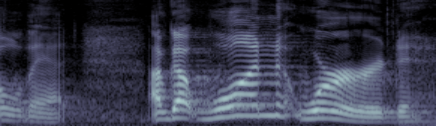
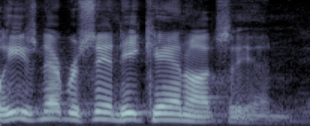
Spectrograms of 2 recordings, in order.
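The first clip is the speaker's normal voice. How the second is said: ordinary talk, nothing marked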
